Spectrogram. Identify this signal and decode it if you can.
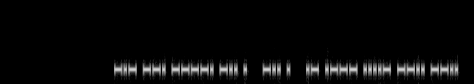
Morse code, heard as a keyed tone, about 47 wpm, 700 Hz. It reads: KG9DE DE AJ4ZZ
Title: USA Callsign DE Callsign - 5 Characters - 50wpm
